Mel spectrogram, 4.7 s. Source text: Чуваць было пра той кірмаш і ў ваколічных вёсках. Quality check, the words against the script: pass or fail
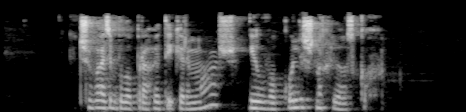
fail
